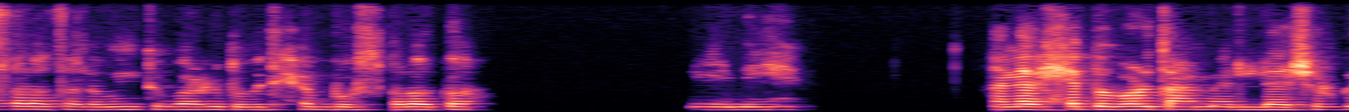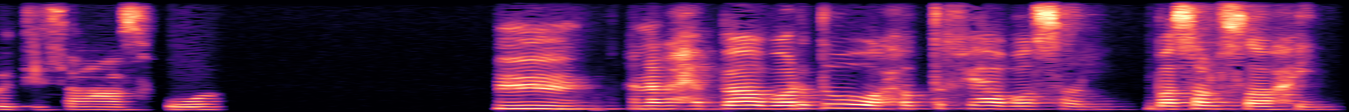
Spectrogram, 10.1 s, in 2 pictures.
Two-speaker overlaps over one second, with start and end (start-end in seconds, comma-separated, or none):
none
